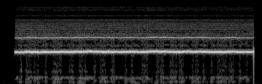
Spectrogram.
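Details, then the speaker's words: Kettle at the boil: a steady, piercing high whistle from the spout holds for over two seconds, then cuts off sharply. Normal whistling, explained as heat transfer under the first law of thermodynamics. "Apa itu Kok bisa bunyi begitu ya Nah itu karena pada saat air mendidih terjadi hukum 1 Termodinamika yang disebabkan oleh perpindahan kalor"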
